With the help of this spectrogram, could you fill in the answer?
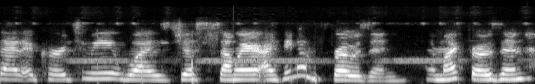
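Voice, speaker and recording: At a moderate pace, a woman with an American accent speaks at a fairly high pitch with ordinary pitch variation. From Pennsylvania, US. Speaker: beauty pageant winner. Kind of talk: online interview. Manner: casual, with filler words.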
